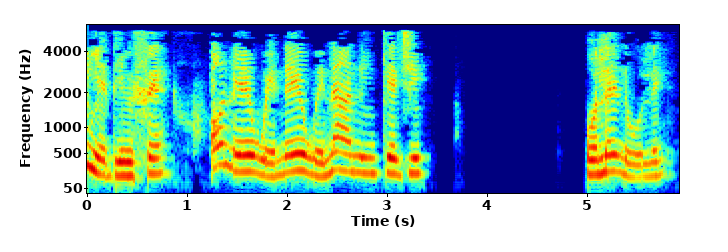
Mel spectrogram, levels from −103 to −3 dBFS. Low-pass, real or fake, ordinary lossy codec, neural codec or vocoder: 5.4 kHz; fake; MP3, 24 kbps; codec, 16 kHz in and 24 kHz out, 1.1 kbps, FireRedTTS-2 codec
